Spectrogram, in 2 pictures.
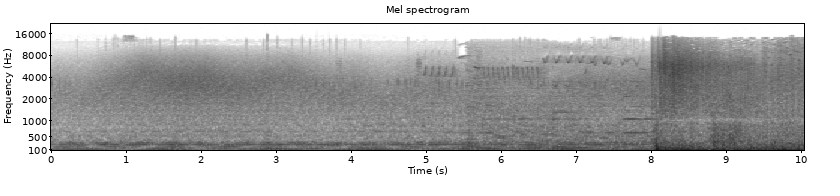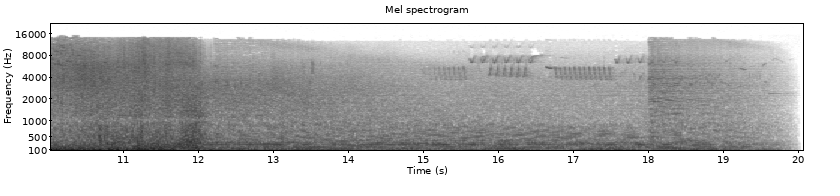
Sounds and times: Music: 0.0 - 20.0
Explosion: 8.0 - 13.9.

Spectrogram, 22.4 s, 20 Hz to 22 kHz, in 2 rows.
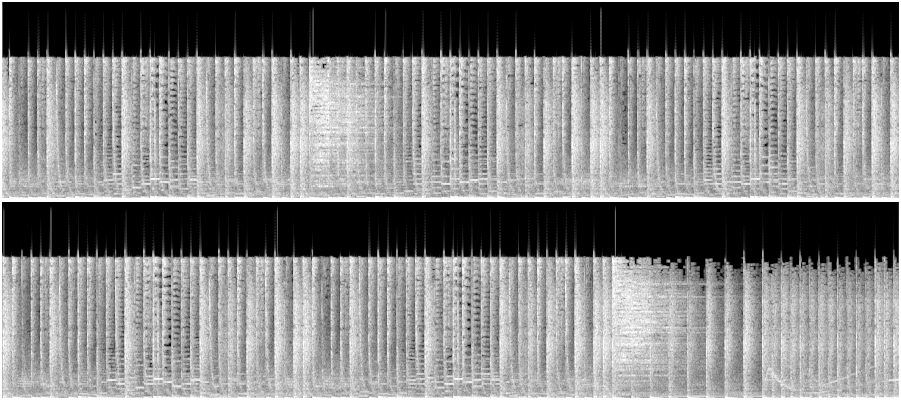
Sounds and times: Exciting music: 0.0 - 22.4
House music: 0.0 - 22.4.

